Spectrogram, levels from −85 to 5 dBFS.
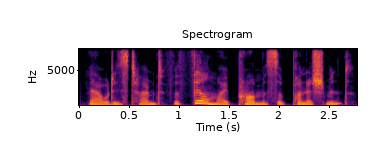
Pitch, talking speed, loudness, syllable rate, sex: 225 Hz, 215 wpm, -19 LUFS, 5.8 syllables/s, female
